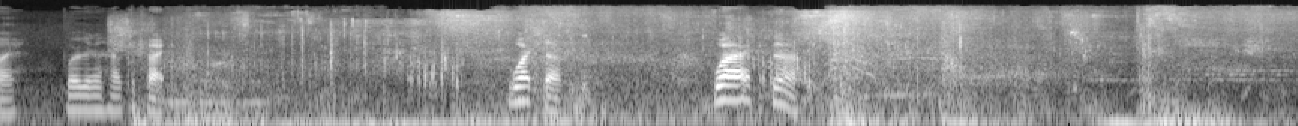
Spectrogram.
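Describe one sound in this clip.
Magic blasts whoosh and crackle during a fight.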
